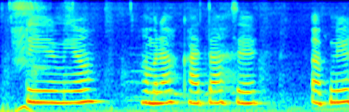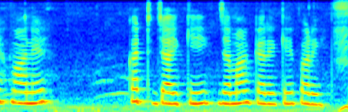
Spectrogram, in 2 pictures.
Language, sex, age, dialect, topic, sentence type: Bhojpuri, female, 25-30, Southern / Standard, banking, question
